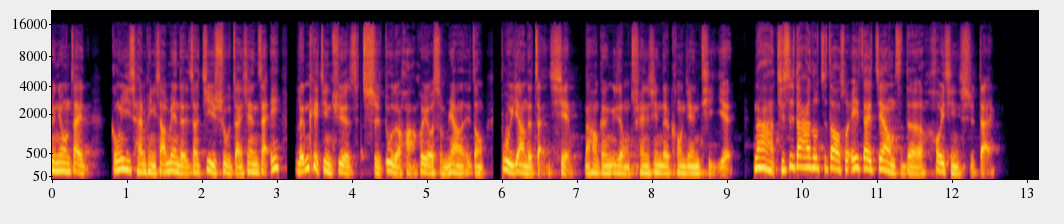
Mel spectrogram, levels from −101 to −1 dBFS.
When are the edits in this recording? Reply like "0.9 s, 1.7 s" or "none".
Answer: 3.1 s, 9.2 s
